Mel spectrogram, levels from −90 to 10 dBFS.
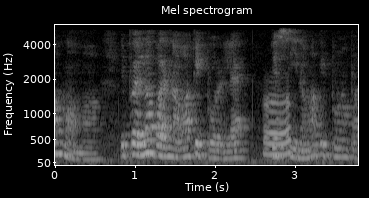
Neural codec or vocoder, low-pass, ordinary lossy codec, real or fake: none; 5.4 kHz; none; real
